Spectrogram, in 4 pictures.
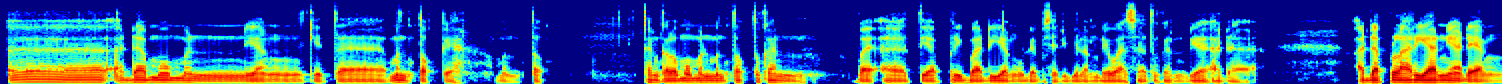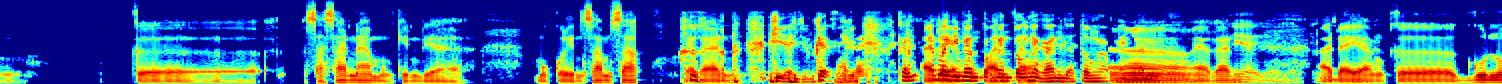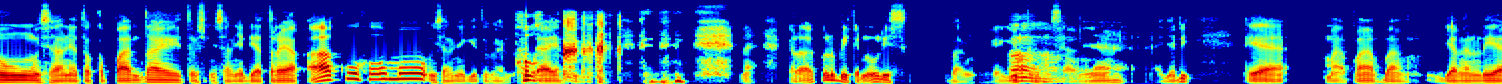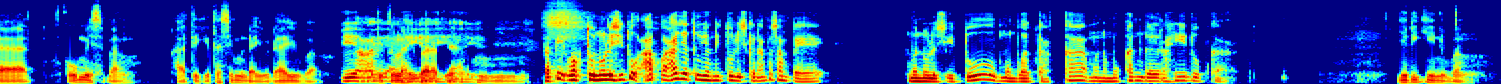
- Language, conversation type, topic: Indonesian, podcast, Bagaimana kamu menemukan gairah dan tujuan hidupmu?
- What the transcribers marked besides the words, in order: drawn out: "Eee"; drawn out: "ke"; chuckle; laugh; laughing while speaking: "Iya juga sih"; laugh; chuckle; other background noise; static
